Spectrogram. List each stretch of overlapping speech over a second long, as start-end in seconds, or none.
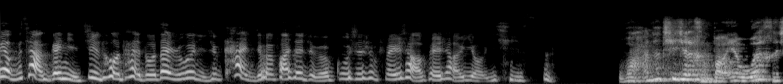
none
